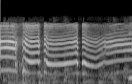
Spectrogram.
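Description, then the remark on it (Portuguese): A voice imitates a man crying, a loud, wavering wail that dips and rises with a few brief sobbing breaks, heard alone. “Do nada a gente olha para trás e só vê aquele cara que tava que não estava mais tão de bem com a vida assim, chorando.”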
